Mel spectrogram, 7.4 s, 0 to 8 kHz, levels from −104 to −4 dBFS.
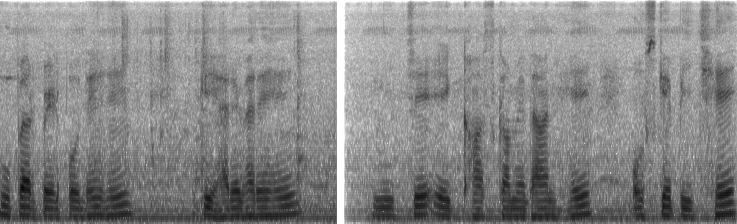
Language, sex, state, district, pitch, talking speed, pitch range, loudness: Hindi, male, Uttar Pradesh, Jalaun, 110 Hz, 130 wpm, 95-115 Hz, -19 LUFS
